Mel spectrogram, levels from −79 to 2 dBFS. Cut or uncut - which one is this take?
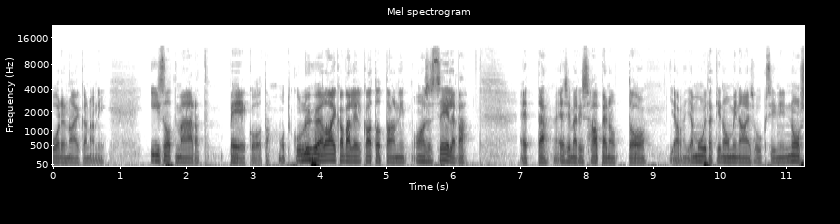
uncut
